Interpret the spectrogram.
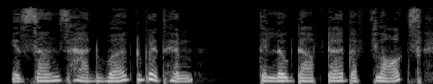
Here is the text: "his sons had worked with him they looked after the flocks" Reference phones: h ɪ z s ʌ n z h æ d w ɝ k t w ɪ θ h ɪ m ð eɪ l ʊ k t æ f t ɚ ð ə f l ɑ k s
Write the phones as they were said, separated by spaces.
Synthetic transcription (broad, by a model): h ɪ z s ʌ n z h æ d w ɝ k t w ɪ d h ɪ m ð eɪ l ʊ k t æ f t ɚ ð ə f l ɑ k s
